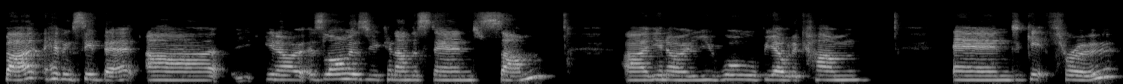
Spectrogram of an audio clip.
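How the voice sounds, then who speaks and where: A woman in her thirties from New Zealand with a New Zealand accent, co-hosting a casual chat in a relaxed, reassuring, fluent way. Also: mid-range voice, slow. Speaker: co-host.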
